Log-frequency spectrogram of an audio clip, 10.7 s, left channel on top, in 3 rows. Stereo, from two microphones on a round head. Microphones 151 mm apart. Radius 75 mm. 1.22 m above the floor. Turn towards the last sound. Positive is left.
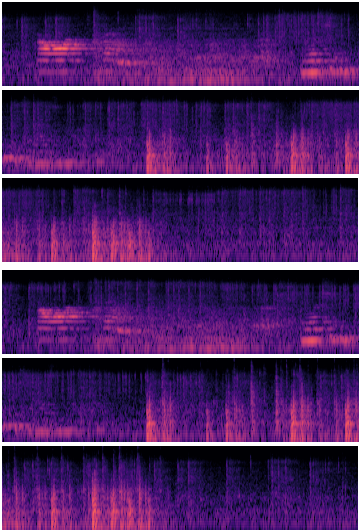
turn(degrees=-45)  # may be behind; listen again after turning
